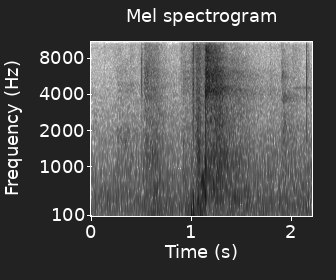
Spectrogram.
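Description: A golf club strikes a ball with a sharp metallic crack.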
